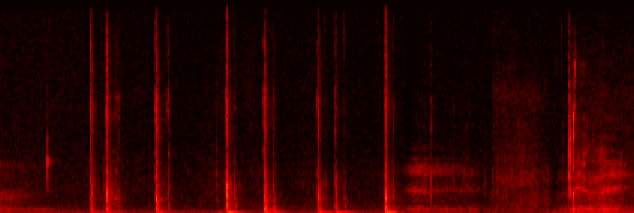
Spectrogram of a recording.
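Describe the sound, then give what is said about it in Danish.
Irregular keystrokes clatter on a computer keyboard, fairly loud, in short uneven bursts with a low hum underneath and a faint breathy sound near the end. No one speaks. “Det skal jo skrives ned.”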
